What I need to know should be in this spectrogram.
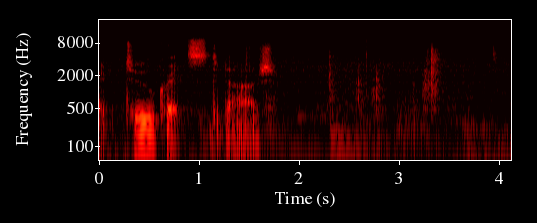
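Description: Dice tumble and clatter softly onto a felt tray.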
